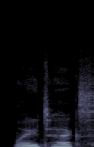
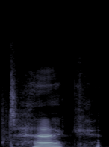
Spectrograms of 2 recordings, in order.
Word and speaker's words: LaTeX: out it was pronounced tech, I was applauded. Gosh. Yeah, some people pronounce latex.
